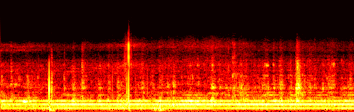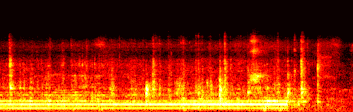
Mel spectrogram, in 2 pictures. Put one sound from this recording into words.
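A washing machine hums steadily as its drum turns, then stops.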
